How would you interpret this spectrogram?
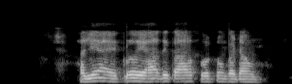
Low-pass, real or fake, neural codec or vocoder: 7.2 kHz; fake; codec, 16 kHz, 4 kbps, FreqCodec, smaller model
